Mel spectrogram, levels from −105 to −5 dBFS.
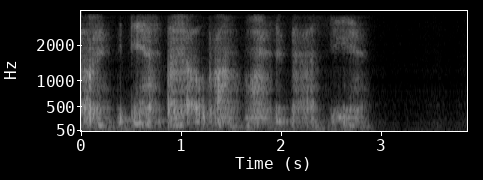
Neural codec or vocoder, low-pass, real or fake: autoencoder, 44.1 kHz, a latent of 192 numbers a frame, MeloTTS; 3.6 kHz; fake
